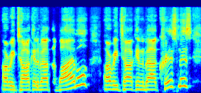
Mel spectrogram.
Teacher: The up talk where they're making a declarative sentence, but they're saying it in the form of a question.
